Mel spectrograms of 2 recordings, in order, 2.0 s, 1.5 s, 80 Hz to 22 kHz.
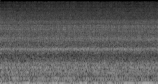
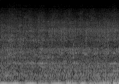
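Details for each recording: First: Holden HK after new spark plugs and oil change, deliberately very low idle; slow, soft, even hum with a faint hiss, running cleanly and judged about right. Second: Holden HK V8 just after a spark plug change, with fresh 20W60 high-zinc oil, at idle: low, lumpy, uneven beat. It is running rough and needs re-tuning; the cause is not confirmed.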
